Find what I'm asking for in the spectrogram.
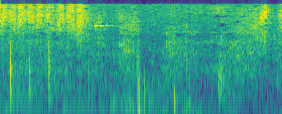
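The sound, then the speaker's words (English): Eraser rubbing writing off a board during a Bible teaching session, a few short scrubbing strokes and soft scrapes in an irregular rhythm at moderate loudness. “I'll leave this put up. I'm going to erase this part.”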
